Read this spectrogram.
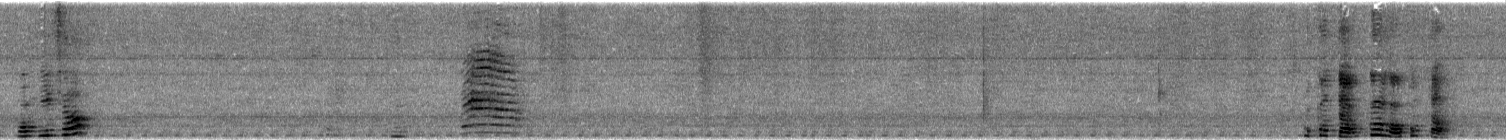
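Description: A cat meows several times close by.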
